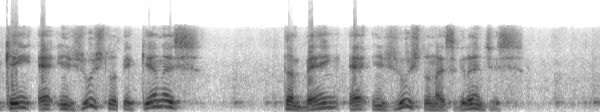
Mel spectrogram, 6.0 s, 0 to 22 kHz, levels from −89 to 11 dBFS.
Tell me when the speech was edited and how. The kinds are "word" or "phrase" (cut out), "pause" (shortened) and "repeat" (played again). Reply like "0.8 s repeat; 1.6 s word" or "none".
1.2 s word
